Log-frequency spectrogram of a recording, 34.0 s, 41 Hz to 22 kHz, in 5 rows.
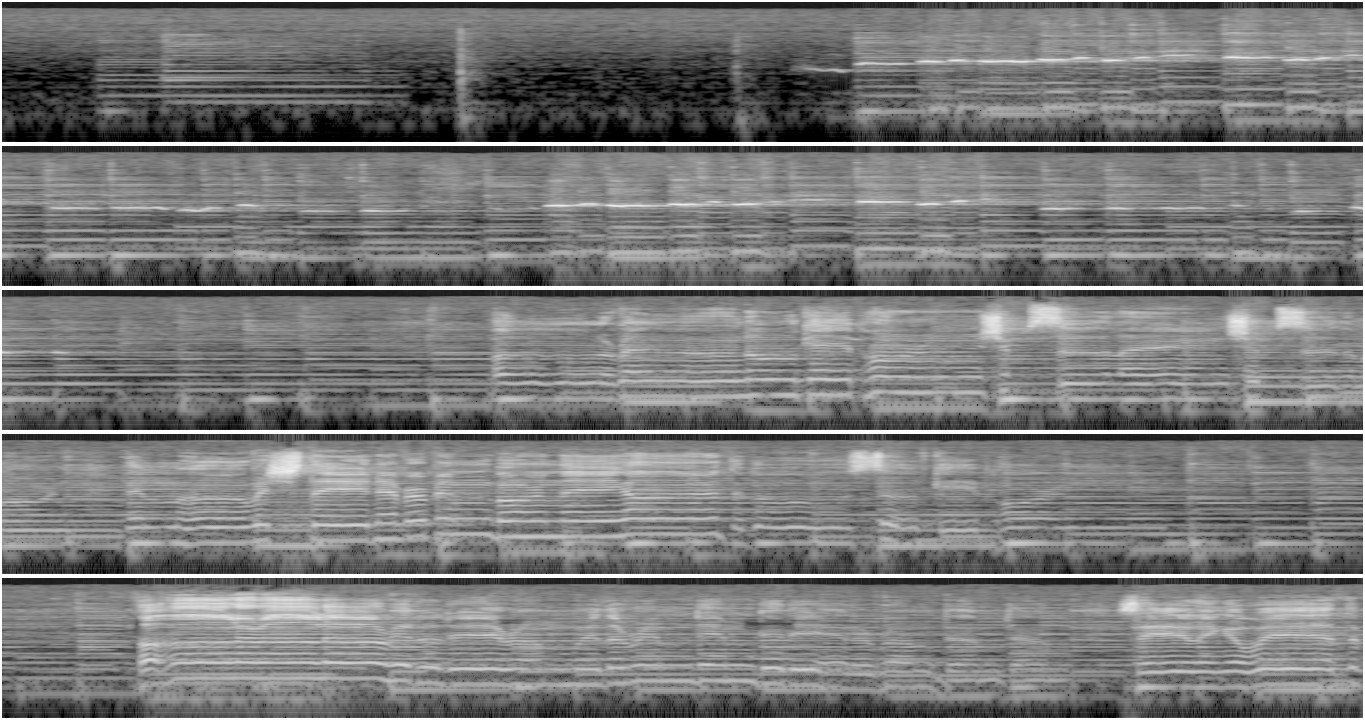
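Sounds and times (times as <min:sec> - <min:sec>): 
person whistling a lilting melody imitating a tin whistle: 0:04.0 - 0:14.2
full steady instrumental backing of a theme song: 0:04.0 - 0:34.0
speech: 0:21.8 - 0:23.0.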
